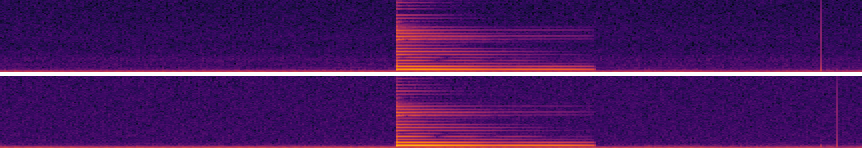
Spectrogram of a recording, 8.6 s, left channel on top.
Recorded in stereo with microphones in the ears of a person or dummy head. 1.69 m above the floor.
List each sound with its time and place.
4.0 s a guitar: 25° left (ahead or behind)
